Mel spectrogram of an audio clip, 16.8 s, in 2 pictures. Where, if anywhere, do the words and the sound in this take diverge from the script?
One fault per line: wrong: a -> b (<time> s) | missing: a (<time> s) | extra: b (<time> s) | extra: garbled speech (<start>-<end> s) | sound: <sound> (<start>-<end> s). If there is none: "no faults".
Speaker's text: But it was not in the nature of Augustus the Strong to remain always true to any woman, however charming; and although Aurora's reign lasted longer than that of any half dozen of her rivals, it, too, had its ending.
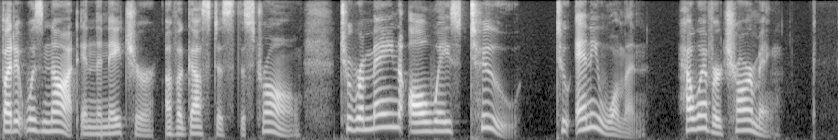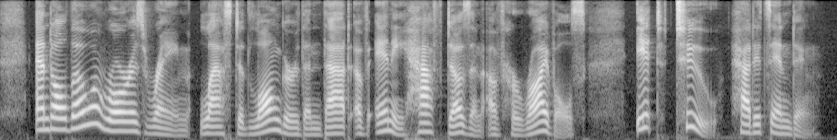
wrong: true -> two (4.6 s)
